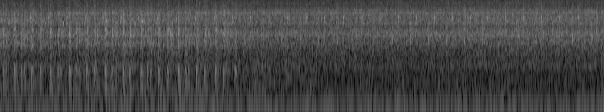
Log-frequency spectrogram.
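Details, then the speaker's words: Car at idle, recently repaired for a mass air flow sensor O-ring leak, camera under the hood: a light, regular ticking knock is heard with the clutch engaged and stops when the clutch pedal is pressed. A clutch-side fault is suspected, not confirmed. "when it was clinking it's when i when the clutch is just on it's it's engaged it's not engaged i'm not stepping on the pedal when it's not clunking or when it's not ticking or knocking is when i press on the clutch"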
